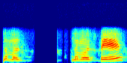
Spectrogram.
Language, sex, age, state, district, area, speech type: Hindi, female, 60+, Uttar Pradesh, Sitapur, rural, conversation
